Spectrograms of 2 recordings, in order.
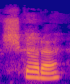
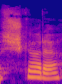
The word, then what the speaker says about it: Škoda: This is perfect pronunciation. It's Škoda. And the president of Škoda was Josef Šimanek.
